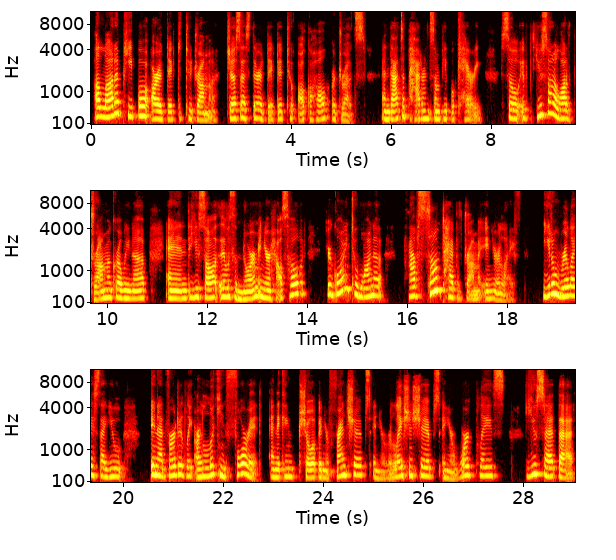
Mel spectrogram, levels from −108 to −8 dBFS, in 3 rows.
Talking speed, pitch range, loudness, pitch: 170 wpm, 180-230 Hz, -32 LUFS, 200 Hz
